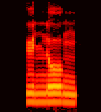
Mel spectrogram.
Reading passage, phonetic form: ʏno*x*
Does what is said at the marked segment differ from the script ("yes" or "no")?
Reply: yes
